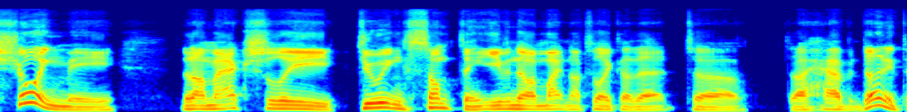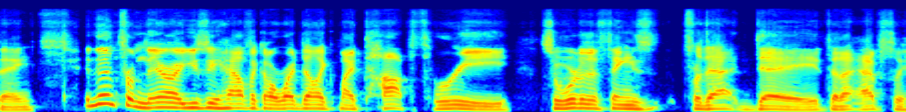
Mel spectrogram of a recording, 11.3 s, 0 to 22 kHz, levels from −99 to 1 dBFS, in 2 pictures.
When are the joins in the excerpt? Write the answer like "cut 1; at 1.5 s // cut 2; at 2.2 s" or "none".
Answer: cut 1; at 2.2 s // cut 2; at 9.0 s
